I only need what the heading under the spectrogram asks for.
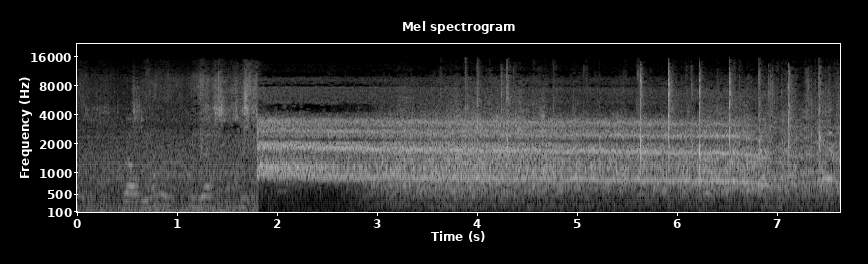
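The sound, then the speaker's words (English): After a brief murmur, a Mexican death whistle lets out a loud, harsh, sustained shriek, a rasping high-pitched scream-like blast that holds steady for several seconds with slight wavering. “Here's how it sounds in the hands of a master. This is the death whistle.”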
